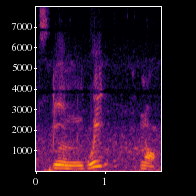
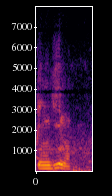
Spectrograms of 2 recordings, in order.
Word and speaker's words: pingüino: But when we have something like that, this U, pingüino, we pronounce the U. It's not like in guerra. We say pingüino. It's not pinguino. Pingüino. So that diéresis makes the U to sound.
